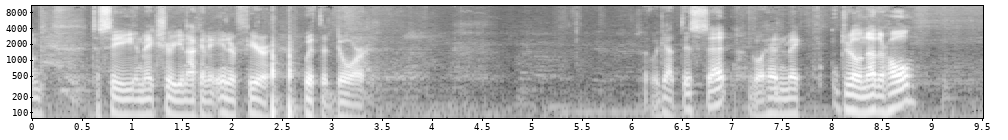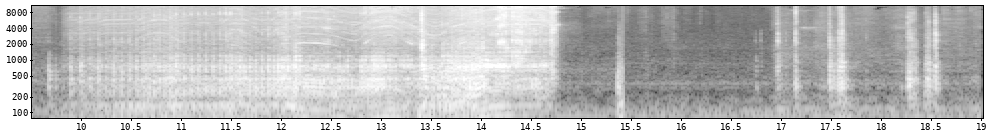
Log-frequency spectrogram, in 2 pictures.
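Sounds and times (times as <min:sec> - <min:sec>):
drill boring into steel: 0:09.8 - 0:14.8.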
